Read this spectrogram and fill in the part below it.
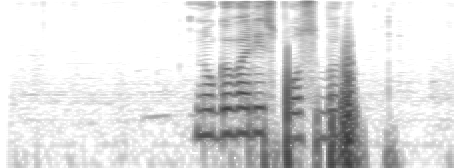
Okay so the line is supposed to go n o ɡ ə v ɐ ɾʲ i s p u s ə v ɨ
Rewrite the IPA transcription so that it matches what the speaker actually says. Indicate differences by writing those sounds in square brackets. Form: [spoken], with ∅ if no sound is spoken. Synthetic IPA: n [u] ɡ ə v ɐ ɾʲ i s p [o] s ə [b] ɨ

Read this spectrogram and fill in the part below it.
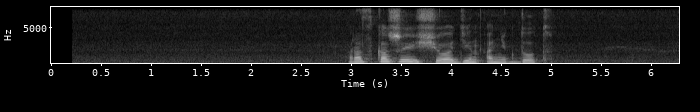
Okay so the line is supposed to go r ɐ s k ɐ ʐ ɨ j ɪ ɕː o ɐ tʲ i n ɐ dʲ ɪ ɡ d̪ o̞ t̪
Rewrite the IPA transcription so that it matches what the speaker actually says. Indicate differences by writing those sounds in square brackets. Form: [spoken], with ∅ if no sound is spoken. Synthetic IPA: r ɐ s k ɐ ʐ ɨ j ɪ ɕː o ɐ [dʲ] i n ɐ [nʲ] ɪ ɡ d̪ o̞ t̪

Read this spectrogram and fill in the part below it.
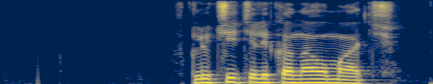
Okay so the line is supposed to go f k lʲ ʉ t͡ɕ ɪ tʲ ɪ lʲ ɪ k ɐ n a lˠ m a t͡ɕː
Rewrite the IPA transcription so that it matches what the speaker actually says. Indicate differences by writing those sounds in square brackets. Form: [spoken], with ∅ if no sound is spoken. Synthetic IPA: f k lʲ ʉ t͡ɕ [i] tʲ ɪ lʲ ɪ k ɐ n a lˠ m a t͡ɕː

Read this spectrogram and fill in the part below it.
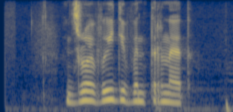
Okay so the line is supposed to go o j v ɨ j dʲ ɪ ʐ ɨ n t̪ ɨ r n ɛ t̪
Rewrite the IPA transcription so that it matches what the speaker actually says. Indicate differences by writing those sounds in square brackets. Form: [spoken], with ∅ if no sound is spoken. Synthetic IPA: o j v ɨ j dʲ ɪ [v] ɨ n t̪ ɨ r n ɛ t̪

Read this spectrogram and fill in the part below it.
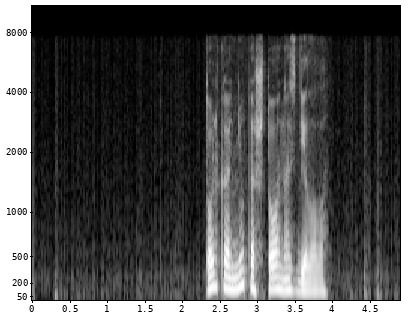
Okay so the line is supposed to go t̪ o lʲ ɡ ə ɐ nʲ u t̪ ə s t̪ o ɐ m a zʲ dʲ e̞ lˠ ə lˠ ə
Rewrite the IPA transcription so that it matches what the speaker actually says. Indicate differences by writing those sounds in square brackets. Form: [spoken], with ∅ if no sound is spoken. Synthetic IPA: t̪ o lʲ [k] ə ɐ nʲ u t̪ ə [ʂ] t̪ o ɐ [n] a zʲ dʲ e̞ lˠ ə lˠ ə

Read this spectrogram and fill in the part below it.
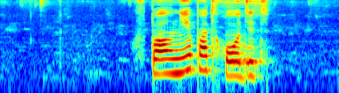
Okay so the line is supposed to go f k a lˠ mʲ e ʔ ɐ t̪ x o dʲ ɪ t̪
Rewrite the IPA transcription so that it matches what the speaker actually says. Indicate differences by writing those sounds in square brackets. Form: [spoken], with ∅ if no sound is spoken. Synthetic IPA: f [p] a lˠ [nʲ] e [p] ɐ t̪ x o dʲ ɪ t̪

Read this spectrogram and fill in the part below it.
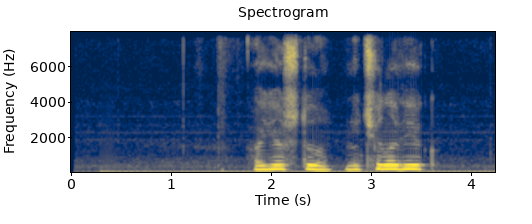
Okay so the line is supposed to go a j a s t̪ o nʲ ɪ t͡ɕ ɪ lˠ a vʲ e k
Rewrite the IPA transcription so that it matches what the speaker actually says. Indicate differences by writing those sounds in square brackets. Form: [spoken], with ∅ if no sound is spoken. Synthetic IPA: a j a [ʂ] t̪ o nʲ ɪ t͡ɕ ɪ lˠ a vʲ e k

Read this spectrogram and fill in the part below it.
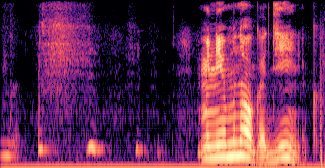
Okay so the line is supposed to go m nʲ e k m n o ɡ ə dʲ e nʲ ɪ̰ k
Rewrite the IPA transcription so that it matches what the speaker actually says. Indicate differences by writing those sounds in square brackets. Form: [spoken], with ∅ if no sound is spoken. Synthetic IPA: m nʲ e [∅] m n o ɡ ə dʲ e nʲ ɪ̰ k

